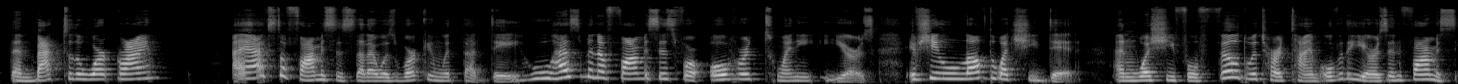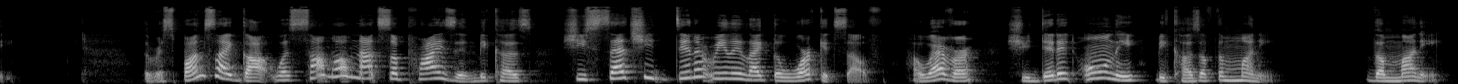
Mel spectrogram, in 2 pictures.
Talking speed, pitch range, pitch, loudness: 150 wpm, 170-260 Hz, 205 Hz, -24 LUFS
